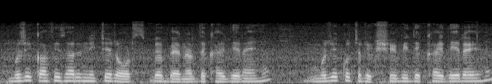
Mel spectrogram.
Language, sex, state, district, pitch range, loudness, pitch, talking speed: Hindi, male, Bihar, Katihar, 135-160 Hz, -16 LUFS, 145 Hz, 230 wpm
